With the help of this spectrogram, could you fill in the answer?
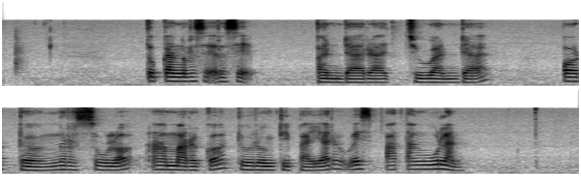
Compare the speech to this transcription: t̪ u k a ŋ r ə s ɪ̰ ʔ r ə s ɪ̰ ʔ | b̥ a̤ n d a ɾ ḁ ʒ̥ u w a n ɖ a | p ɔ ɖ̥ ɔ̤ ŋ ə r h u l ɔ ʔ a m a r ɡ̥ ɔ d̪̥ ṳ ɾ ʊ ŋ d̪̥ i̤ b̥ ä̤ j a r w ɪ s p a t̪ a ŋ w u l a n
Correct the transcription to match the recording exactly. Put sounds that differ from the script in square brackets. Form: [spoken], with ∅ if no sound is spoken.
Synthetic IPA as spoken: t̪ u k a ŋ r ə s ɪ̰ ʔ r ə s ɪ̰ ʔ | b̥ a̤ n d a ɾ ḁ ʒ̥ u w a n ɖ a | p ɔ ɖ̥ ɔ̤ ŋ ə r [s] u l ɔ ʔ a m a r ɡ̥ ɔ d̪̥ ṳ ɾ ʊ ŋ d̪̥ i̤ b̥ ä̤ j a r w ɪ s p a t̪ a ŋ w u l a n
